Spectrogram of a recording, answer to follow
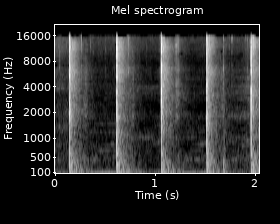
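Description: Five sharp knocks, evenly spaced about half a second apart, on an old terracotta plant pot being broken open to free a root-bound cactus.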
